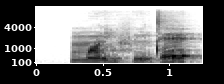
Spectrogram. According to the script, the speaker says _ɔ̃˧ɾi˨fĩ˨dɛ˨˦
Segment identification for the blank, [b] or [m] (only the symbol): m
